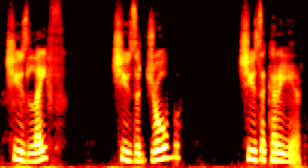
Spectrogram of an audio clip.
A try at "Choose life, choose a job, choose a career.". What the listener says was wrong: If I was going to get you to do that again, make those vowels longer. Choose life. Choose a job. Choose a career.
